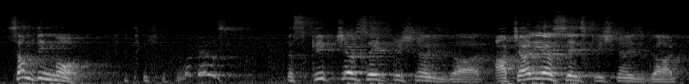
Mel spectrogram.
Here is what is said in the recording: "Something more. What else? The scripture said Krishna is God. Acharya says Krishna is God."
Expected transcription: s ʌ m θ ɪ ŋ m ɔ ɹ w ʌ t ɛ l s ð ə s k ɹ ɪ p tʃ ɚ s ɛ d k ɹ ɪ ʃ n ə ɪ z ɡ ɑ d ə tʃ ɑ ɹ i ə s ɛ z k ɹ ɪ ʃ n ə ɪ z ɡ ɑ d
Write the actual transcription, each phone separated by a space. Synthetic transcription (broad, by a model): s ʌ m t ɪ ŋ m ɔ ɹ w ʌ t ɛ l s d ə s k ɹ ɪ p tʃ ɚ s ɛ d k ɹ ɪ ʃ n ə ɪ z ɡ ɑ d ə tʃ ɑ ɹ i ə s ɛ z k ɹ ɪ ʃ n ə ɪ z ɡ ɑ d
